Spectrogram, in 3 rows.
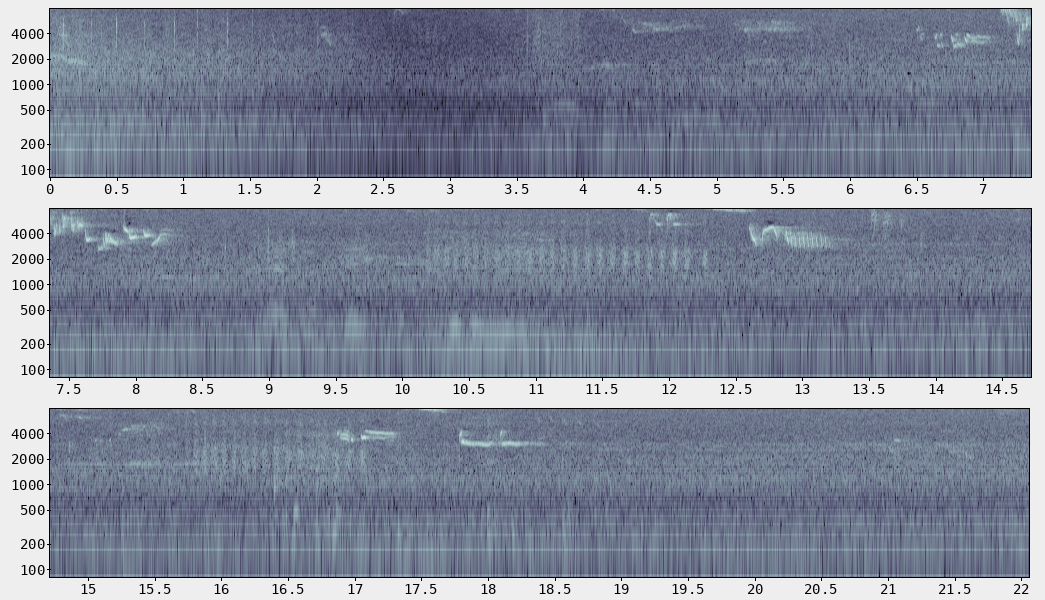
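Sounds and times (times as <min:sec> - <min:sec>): small birds chirping: 0:03.8 - 0:18.9.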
